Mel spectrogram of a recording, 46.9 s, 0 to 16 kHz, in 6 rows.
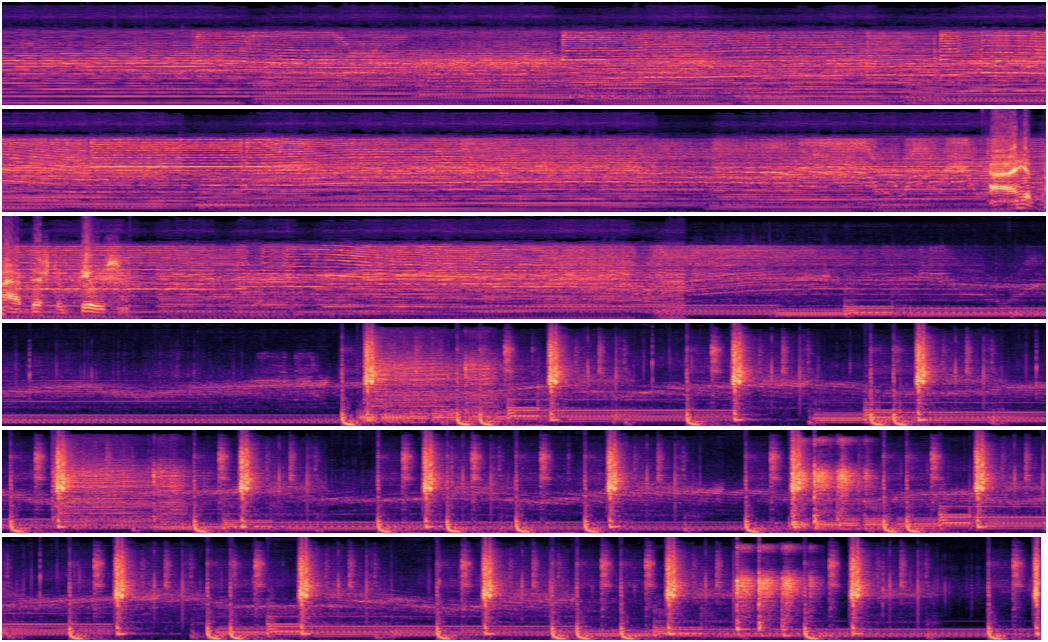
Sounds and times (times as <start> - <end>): Music: 0.0 - 46.9
Speech: 15.2 - 16.7.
